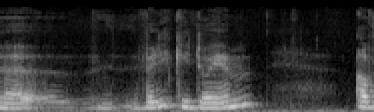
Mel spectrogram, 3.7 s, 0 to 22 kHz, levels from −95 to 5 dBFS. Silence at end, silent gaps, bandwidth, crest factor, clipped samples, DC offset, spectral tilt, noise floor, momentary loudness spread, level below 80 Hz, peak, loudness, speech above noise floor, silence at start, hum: 0 s; none; 15.5 kHz; 18 dB; under 0.1%; under 0.1%; -8 dB/octave; -51 dBFS; 18 LU; -52 dBFS; -8 dBFS; -26 LUFS; 27 dB; 0 s; none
